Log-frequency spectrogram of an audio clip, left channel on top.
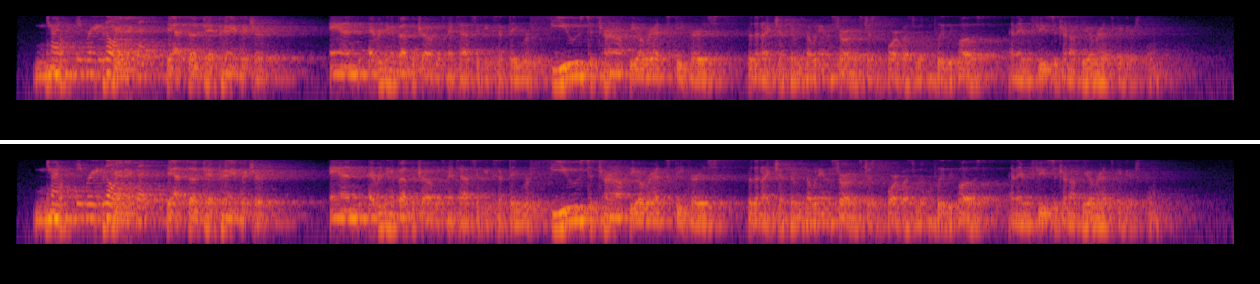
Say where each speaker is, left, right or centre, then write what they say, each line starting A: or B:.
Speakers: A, on the right; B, on the right.
A: mhm,
B: trying to see where you're
A: computing.
B: going with this.
A: Yeah, so pa painting a picture. And everything about the job was fantastic, except they refused to turn off the overhead speakers for the night shift. There was nobody in the store. It was just the four of us. It was completely closed. And they refused to turn off the overhead speakers.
